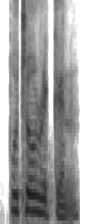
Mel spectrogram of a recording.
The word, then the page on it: Puerto Rican: Indian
